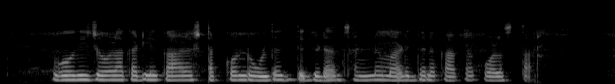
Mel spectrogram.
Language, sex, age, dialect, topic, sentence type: Kannada, female, 31-35, Dharwad Kannada, agriculture, statement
